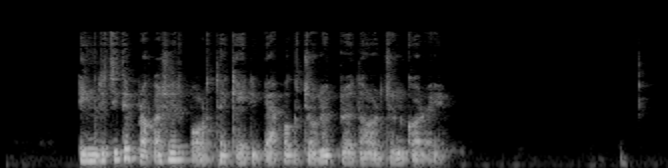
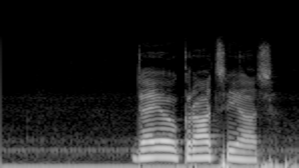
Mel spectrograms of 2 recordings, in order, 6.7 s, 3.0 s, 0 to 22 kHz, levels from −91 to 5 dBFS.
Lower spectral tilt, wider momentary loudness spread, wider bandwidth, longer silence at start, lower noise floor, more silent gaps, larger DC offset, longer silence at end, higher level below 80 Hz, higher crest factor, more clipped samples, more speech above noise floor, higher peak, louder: second, -7.5 dB/octave vs -9.5 dB/octave; second, 7 LU vs 12 LU; first, 11.5 kHz vs 7.8 kHz; second, 0.8 s vs 1.3 s; first, -82 dBFS vs -52 dBFS; neither; second, under 0.1% vs 2%; first, 0.45 s vs 0.05 s; second, -52 dBFS vs -32 dBFS; first, 20 dB vs 14 dB; neither; first, 55 dB vs 35 dB; second, -10 dBFS vs -6 dBFS; second, -27 LUFS vs -18 LUFS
